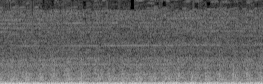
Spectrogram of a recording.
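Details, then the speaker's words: Beko washing machine on fast spin in a shed on a wooden floor: deep, steady low rumble with the floor shuddering and a light banging against the shed; the machine is unlevel and rocking. "Obviously the Becco's having a little bit of a dance. I need to level that a bit. Jesus. I need to level that."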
